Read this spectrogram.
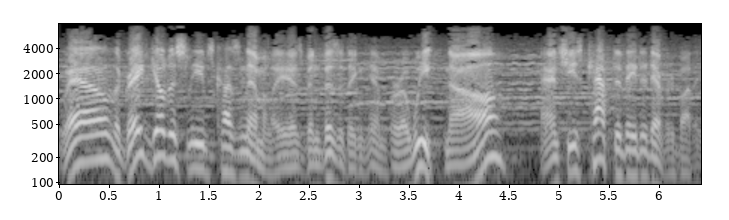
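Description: A man's voice: on the low side, wildly swooping pitch, a little fast, loud music behind the voice. A man announcing in scripted 1950s radio style with a polished, emphatic sales delivery. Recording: muffled 1950s radio recording.

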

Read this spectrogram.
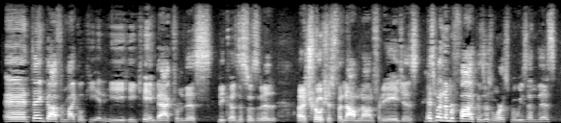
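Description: A man hosting a podcast, chatting casually in an animated, slangy way with plenty of swearing. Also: fairly high pitch, fairly quick, few pauses. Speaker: podcast host. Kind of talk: casual ranting movie chat.

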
